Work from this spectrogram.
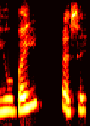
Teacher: یا ساکن سے پہلے دیکھیں یہاں پر زبر آئی ہے تو مدلین ہوگی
